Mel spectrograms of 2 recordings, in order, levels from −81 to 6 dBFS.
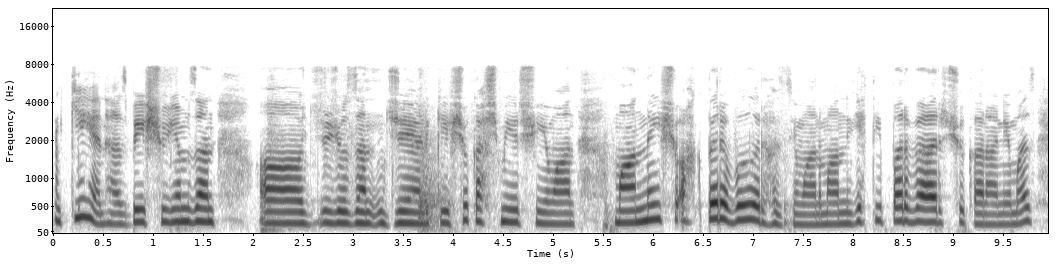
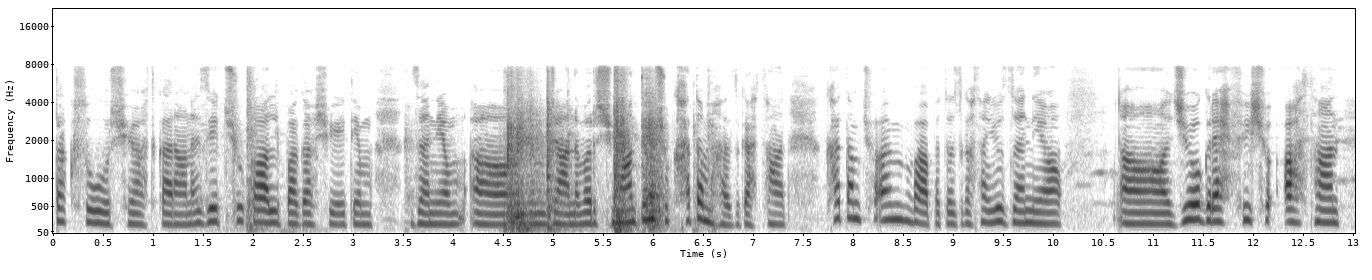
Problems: background sounds at intervals, background conversations at intervals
